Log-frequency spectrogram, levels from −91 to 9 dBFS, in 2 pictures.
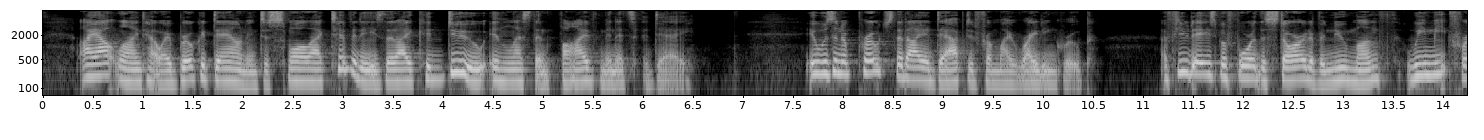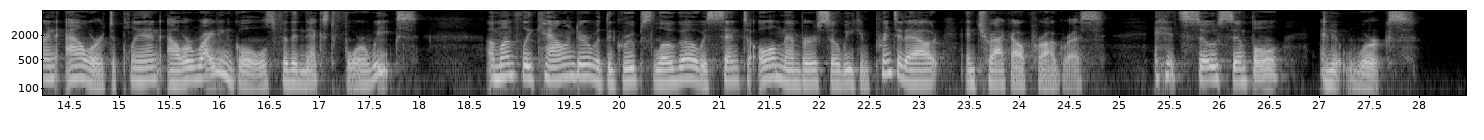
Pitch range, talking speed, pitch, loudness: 140-175 Hz, 180 wpm, 155 Hz, -19 LUFS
